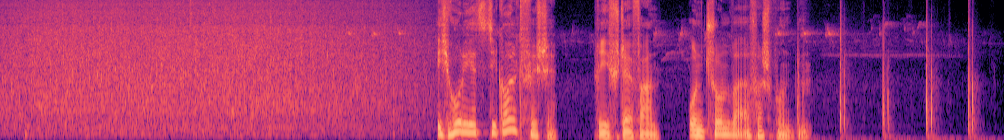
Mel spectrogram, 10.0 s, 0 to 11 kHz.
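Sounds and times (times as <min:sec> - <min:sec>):
garden hose spraying water into a pond: 0:00.0 - 0:04.2
speech: 0:04.4 - 0:08.2.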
